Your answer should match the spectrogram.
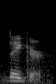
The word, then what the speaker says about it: Dacre: Stuckart yep sadly he missed a good chunk of that blade Baker Oh like like acre yeah I take her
